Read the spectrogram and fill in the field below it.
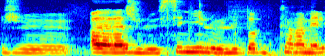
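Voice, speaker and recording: A woman speaks with a fairly high pitch. Noticeable background noise is present. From France. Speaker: YouTuber. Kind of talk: casual vlog unboxing.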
